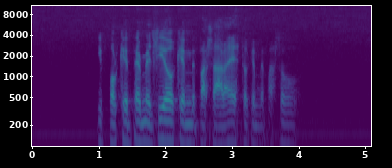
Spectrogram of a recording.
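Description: An elderly man speaks with emphasis through a microphone.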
